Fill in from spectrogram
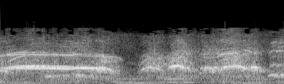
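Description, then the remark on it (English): A large crowd at an FMLN political rally, led by the 73-year-old three-term legislator and candidate Shafiq Handel, sings a 1970s Latin American revolutionary song together in unison. It is a loud sustained melody with held tonal notes, briefly dipping before the voices swell again with a chanting, rally-like energy. “At an FMLN rally, the 73-year-old three-term legislator leads the crowd in a 1970s Latin American revolutionary song.”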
